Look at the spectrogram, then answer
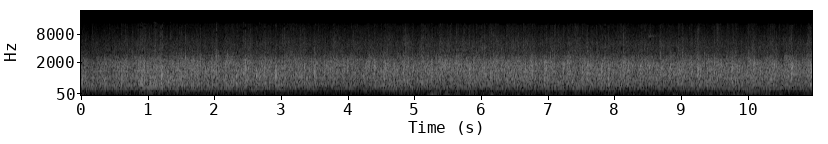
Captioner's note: applause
